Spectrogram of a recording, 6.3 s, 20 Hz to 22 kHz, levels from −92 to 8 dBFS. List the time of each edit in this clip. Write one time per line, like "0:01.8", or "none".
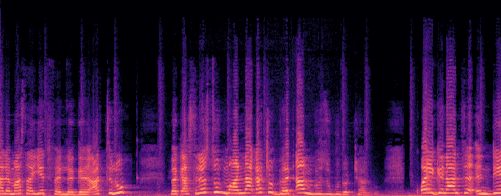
none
